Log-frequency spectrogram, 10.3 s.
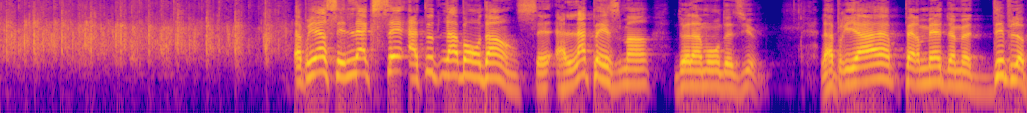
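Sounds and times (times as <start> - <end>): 
audience applause: 0.0 - 3.2
speech: 3.0 - 10.2.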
